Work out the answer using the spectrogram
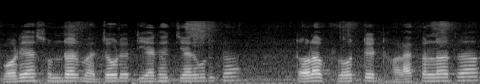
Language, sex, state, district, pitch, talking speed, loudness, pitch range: Odia, male, Odisha, Khordha, 155 Hz, 175 wpm, -20 LUFS, 145-165 Hz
